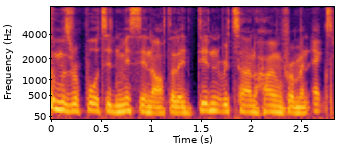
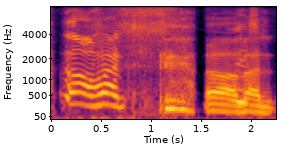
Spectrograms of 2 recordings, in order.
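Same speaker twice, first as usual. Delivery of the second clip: laughing groan; 5 semitones higher, slower than usual. Retold or imitated. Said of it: "I'm like".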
